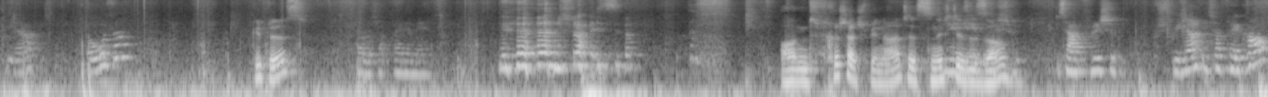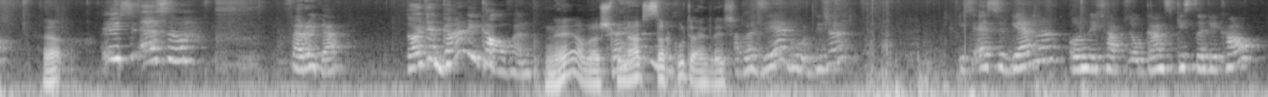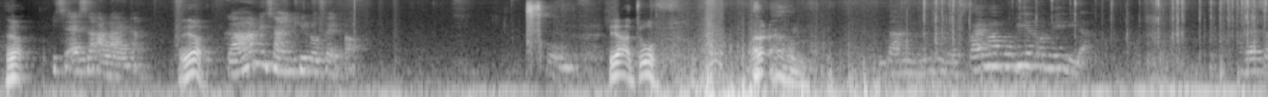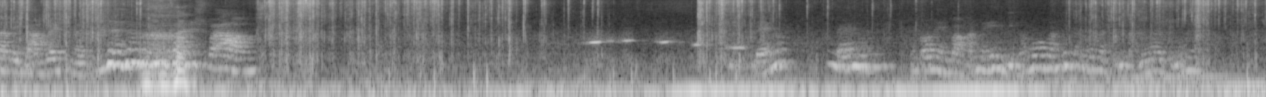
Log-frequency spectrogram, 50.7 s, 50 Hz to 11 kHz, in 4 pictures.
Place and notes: Spinat an der Brückenstr
Spinat leider keine
Berlin, Germany, 6 February 2010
